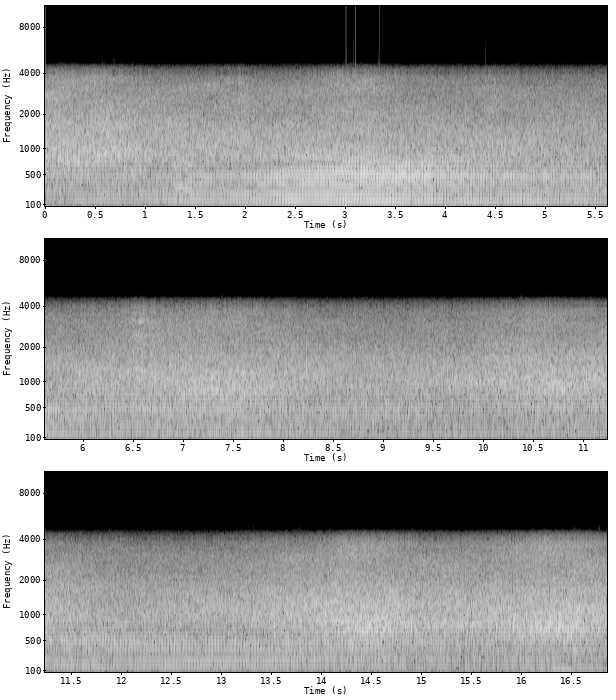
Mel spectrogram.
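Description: A motor vehicle's engine hum from the road alongside, loudest about three seconds in and fading away over the next ten seconds. Under it is steady wind and riding noise on the microphone of camera sunglasses worn while cycling.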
